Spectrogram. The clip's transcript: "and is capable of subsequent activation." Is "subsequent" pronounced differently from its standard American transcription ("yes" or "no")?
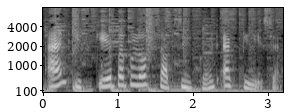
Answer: no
